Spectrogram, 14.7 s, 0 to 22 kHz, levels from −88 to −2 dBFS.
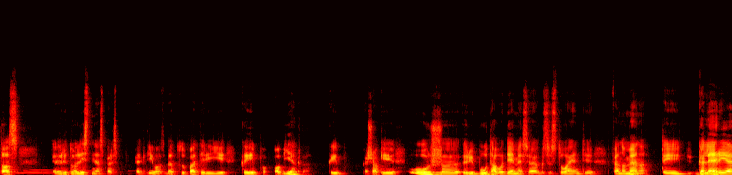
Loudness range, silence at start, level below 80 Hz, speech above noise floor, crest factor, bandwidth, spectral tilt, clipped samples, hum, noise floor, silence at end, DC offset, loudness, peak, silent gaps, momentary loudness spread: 5 LU; 0 s; -72 dBFS; 26 dB; 24 dB; 11.5 kHz; -5.5 dB/octave; under 0.1%; none; -53 dBFS; 0 s; under 0.1%; -28 LUFS; -4 dBFS; none; 15 LU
